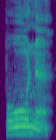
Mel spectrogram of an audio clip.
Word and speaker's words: Bohne: The H normally prolongs the vowel. So we have words like Bohne, Sahne, Ehren.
